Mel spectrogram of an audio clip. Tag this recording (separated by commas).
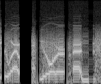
Speech, Human voice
